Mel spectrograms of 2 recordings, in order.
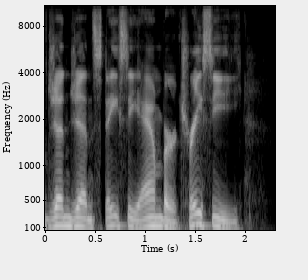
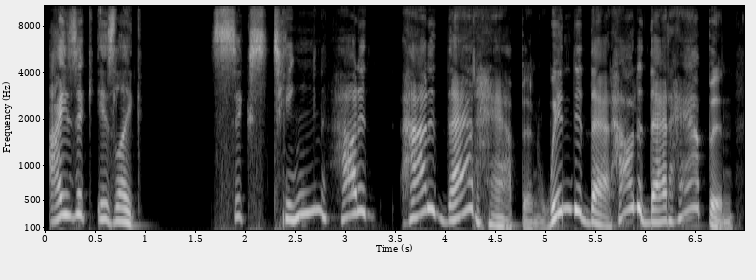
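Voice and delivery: mock disbelief; 6 semitones higher than usual. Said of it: "And I'm like".

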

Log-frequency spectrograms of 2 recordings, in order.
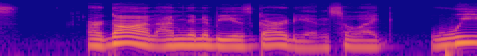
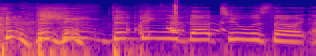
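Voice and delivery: mock high voice; 10 semitones higher, 3 dB louder than usual.

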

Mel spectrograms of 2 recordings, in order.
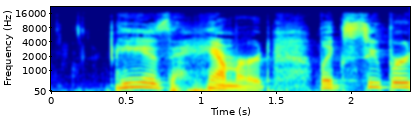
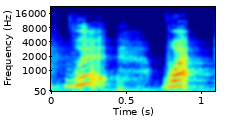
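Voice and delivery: disbelief; 10 semitones higher, 4 dB louder than usual. Real, not acted. Disbelief at his text.

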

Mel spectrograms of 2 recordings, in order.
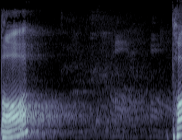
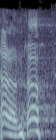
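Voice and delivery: mock nervous lady voice; 6 semitones higher than usual. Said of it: "She's like".

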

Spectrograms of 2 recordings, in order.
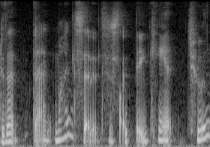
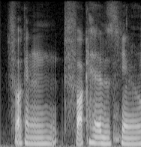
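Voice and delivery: ordinary delivery

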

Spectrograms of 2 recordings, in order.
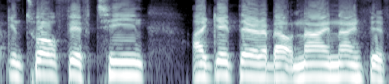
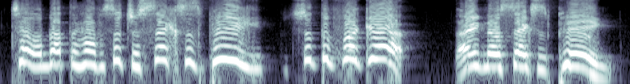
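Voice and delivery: high whiny mock voice of a complainer; 9 semitones higher than usual. Mocking the online complainers in a high whiny voice. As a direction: squeak it like an offended critic. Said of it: "People are like".

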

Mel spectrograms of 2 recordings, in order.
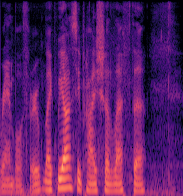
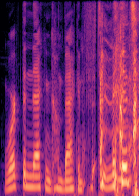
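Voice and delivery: higher, louder, cracking up on the punchline; breaking into laughter; 10 semitones higher, 10 dB louder than usual. Retold or imitated. Retelling a comedian's bit to co-host, laughing. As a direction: laugh through the end of the joke.

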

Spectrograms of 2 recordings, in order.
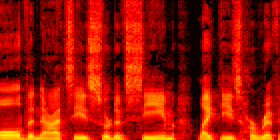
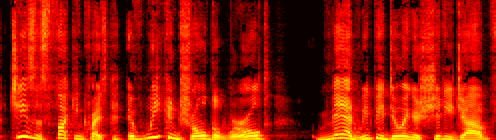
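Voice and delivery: much higher, louder outburst of disbelief; exasperated; 7 semitones higher, 3 dB louder than usual. Real, not acted. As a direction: throw up your hands at the absurdity. Exasperated at antisemitic conspiracy claims.

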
